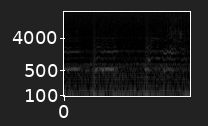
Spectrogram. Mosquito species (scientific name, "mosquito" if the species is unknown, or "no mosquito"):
Anopheles funestus s.l.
